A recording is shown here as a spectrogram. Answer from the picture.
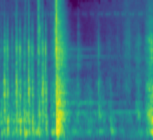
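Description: One-handed bar clamp trigger ratcheting in a run of short clicks as it presses on a biscuit-joined poplar end-grain glue joint. A little under a second in, a single sharp crack as the joint snaps, with the biscuit breaking in half.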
